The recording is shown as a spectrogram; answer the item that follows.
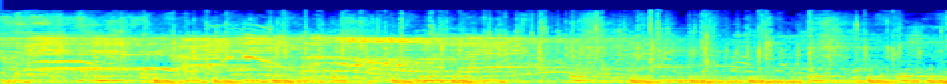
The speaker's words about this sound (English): Big round of applause for Landon.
